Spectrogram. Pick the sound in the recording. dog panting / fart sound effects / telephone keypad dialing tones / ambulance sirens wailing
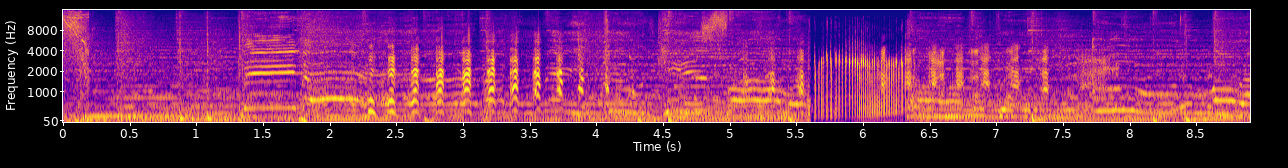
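fart sound effects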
